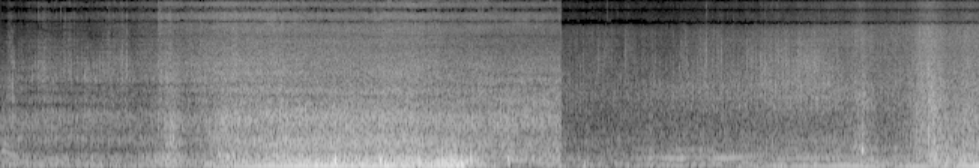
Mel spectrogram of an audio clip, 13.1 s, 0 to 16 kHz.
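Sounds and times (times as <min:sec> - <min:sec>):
engine rumble: 0:00.0 - 0:13.0
water washing: 0:00.0 - 0:13.0
wind buffeting microphone: 0:02.7 - 0:07.9.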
